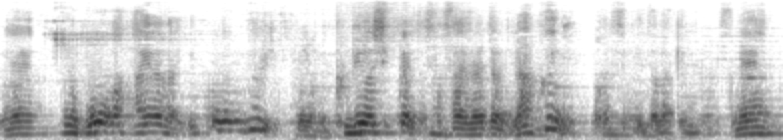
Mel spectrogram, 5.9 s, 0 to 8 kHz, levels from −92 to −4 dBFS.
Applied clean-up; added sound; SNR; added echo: neural separator model SepFormer DNS4.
